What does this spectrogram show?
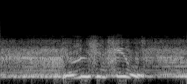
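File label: English tank damaged mood low; speech; War Thunder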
